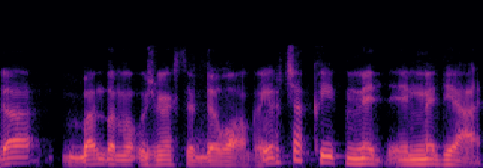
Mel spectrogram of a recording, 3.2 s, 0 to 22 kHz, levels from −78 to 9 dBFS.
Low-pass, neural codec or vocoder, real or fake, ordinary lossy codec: 7.2 kHz; codec, 44.1 kHz, 2.6 kbps, SNAC; fake; Opus, 24 kbps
